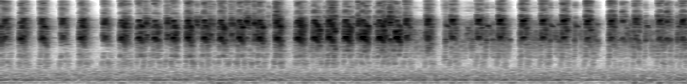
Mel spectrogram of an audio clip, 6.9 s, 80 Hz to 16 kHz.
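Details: Java sparrow nestlings at day 19 giving rapid, high, chirping begging calls, pulsed about four to five times a second in a steady stream, loud and continuous throughout.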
